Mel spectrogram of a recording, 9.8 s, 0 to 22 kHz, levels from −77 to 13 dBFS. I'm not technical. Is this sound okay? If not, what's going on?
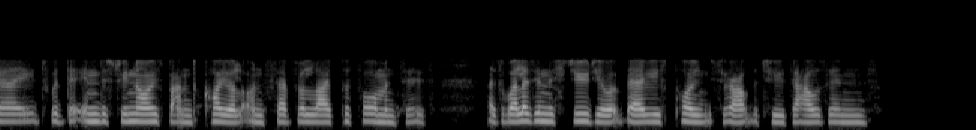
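Yes, this speech has no technical faults, and what you hear is ordinary telephone-line coding that keeps only the lower part of the sound, as a landline call does.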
